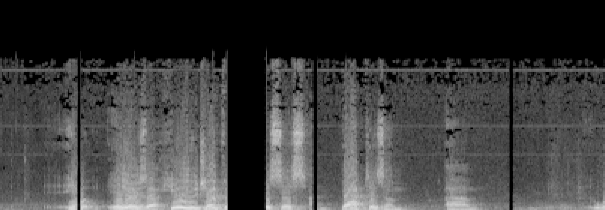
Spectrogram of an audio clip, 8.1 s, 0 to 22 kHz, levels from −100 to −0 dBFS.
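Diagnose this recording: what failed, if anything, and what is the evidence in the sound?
The wireless Bluetooth link likely stalled, with delayed packets leaving the headphones' buffer empty until retransmissions arrived. The sound drops to complete silence from 3.02 to 3.54 s, a gap of about 0.52 s, then resumes, a clean dropout typical of a Bluetooth stall.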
